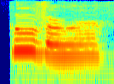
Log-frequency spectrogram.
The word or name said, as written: hooverer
